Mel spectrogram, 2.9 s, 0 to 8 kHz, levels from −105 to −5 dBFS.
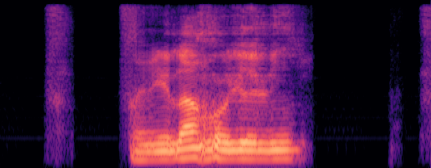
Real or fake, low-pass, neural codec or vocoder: fake; 7.2 kHz; codec, 16 kHz, 1 kbps, FunCodec, trained on Chinese and English, 50 frames a second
